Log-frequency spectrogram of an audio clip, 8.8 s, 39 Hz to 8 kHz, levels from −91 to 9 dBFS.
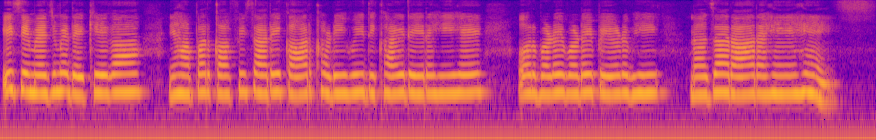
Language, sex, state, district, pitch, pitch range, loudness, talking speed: Hindi, female, Rajasthan, Jaipur, 230 Hz, 225-235 Hz, -15 LUFS, 165 wpm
